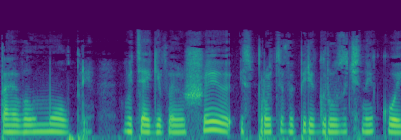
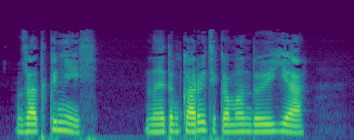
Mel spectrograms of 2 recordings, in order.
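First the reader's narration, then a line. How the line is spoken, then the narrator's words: Angry bark. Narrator (Russian): рявкнул Голд, разозлившись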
